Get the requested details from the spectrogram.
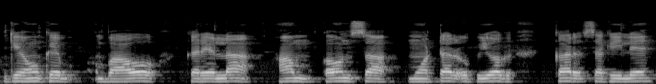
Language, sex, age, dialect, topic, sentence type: Magahi, male, 18-24, Western, agriculture, question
